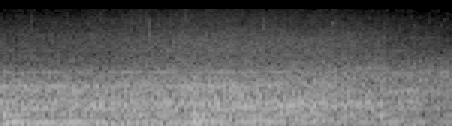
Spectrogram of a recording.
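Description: A pickup truck driving past on a town street: engine and tyre noise that builds toward the middle and eases off near the end, over background music holding a steady low chord.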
